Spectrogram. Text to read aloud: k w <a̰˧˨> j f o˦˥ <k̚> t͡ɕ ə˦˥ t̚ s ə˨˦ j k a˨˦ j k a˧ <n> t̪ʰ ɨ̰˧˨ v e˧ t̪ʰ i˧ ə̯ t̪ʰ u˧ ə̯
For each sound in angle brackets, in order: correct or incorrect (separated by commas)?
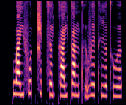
incorrect, incorrect, incorrect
